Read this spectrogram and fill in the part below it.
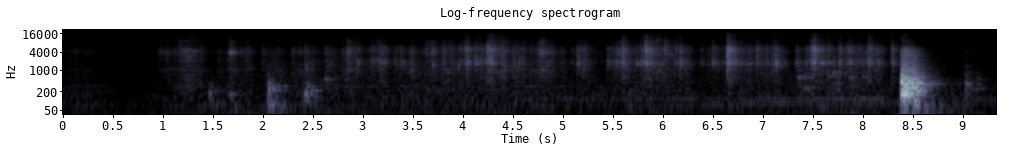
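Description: Puzzle cubes click and rattle rapidly as they are turned.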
